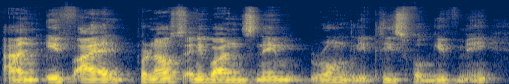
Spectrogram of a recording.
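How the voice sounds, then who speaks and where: A man from Uganda with a Luganda-influenced accent, moderating a press conference and formally introducing panelists with a measured delivery and some fillers. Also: lowish voice, a bit bright, reverberant. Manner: measured, reads bios with fillers.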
